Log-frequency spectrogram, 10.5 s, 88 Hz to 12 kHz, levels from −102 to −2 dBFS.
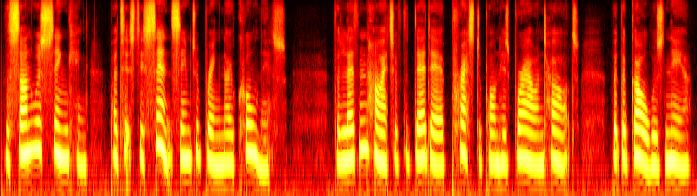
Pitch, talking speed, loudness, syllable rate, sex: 225 Hz, 170 wpm, -20 LUFS, 4.3 syllables/s, female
